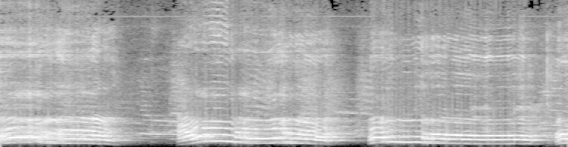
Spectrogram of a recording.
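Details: Pet Alaskan Malamute dog giving a run of howls, each sliding upward at the start, holding steady, then sagging down at the end, repeated roughly every two to three seconds.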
